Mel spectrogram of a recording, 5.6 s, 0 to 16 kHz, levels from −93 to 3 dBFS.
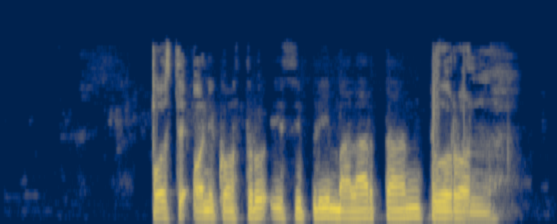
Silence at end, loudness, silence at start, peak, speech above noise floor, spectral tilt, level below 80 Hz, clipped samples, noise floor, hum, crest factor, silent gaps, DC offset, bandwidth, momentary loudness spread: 0.6 s; -15 LUFS; 1.5 s; -2 dBFS; 64 dB; -8 dB/octave; -54 dBFS; under 0.1%; -79 dBFS; none; 14 dB; none; under 0.1%; 7.6 kHz; 7 LU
